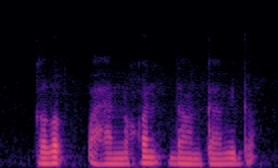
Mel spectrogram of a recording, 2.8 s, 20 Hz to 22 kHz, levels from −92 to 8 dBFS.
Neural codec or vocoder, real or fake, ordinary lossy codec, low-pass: codec, 24 kHz, 0.9 kbps, WavTokenizer, medium speech release version 2; fake; none; 9.9 kHz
